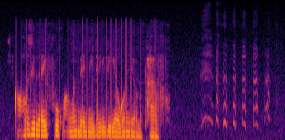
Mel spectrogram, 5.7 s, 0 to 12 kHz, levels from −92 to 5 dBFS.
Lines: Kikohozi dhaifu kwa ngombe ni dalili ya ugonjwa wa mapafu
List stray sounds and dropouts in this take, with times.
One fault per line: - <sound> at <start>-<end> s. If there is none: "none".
- laugh at 4.0-5.4 s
